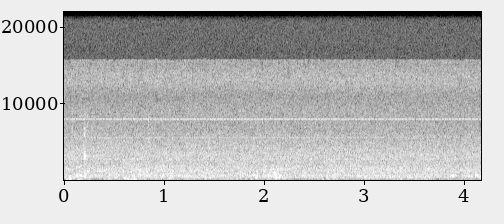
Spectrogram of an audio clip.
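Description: A young man gulps down water quietly.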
